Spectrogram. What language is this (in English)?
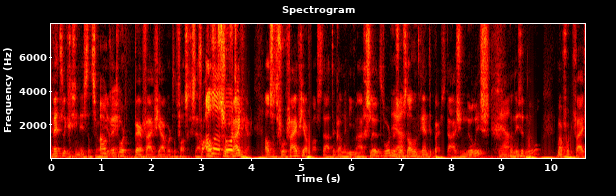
Dutch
